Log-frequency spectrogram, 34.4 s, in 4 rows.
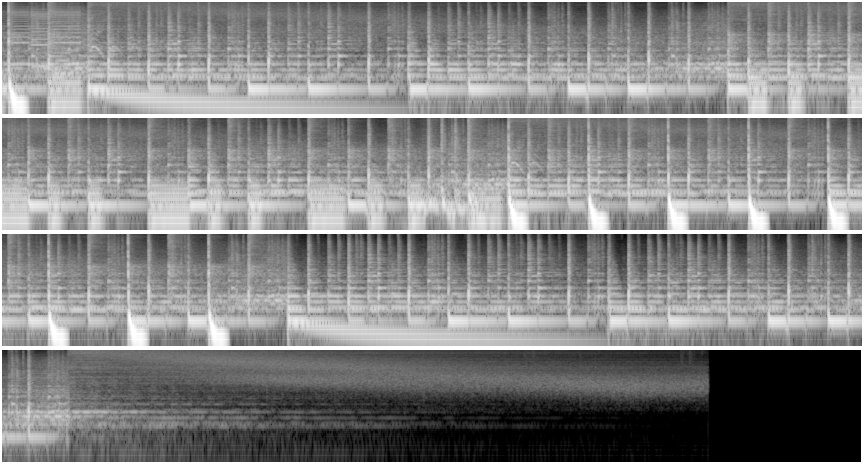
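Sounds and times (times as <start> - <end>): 
oriental arabesque music: 0.0 - 27.3.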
